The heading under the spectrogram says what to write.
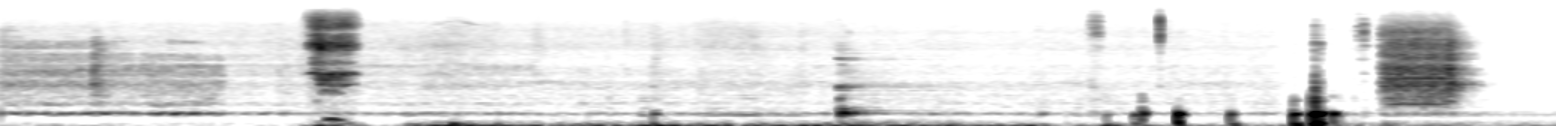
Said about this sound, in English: A lot of noise there. I don't know if you can hear it. It's super distracting to me. Just letting the printer shut down for a second. All right, I think the printer's, it's still shutting down, actually. There it goes, finally shut down.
